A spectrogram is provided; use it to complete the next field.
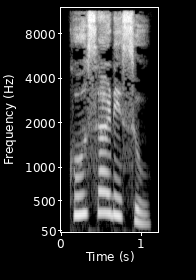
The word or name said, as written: ಕೂಸಾಡಿಸು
